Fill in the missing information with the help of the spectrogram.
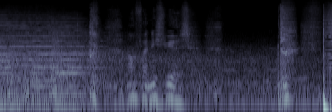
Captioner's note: panting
